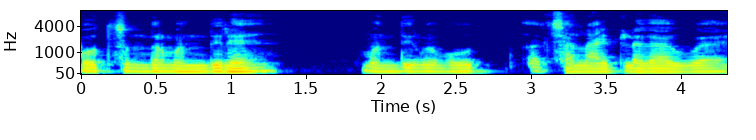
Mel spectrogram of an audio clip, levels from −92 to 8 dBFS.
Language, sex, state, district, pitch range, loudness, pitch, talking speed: Hindi, male, Bihar, Darbhanga, 105-115 Hz, -29 LUFS, 110 Hz, 165 wpm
